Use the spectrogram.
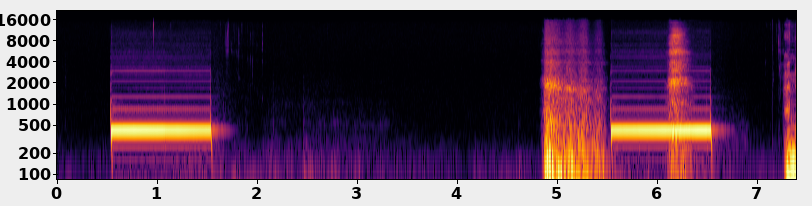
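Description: A steady phone ringback tone sounds twice on an unanswered call to a friend, each ring about a second long with a long silent gap between, and a burst of rustling noise comes just before the second ring.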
